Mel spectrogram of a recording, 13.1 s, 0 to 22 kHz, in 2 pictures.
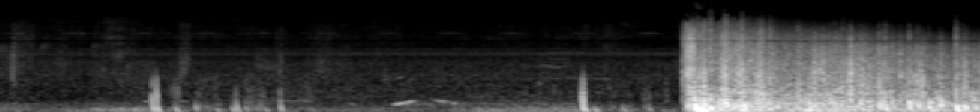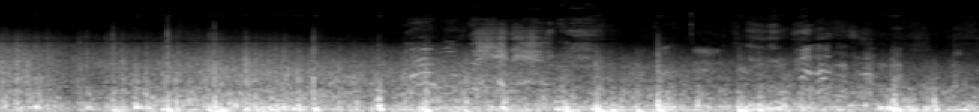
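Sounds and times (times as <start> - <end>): loud thunderclap: 4.6 - 13.0
rumble of thunder: 4.6 - 13.0.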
